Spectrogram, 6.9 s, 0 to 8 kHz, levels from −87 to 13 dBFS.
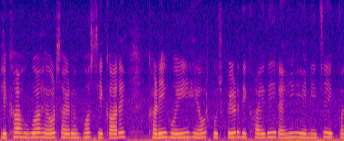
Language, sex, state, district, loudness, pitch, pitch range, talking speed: Hindi, female, Bihar, Patna, -16 LUFS, 230 Hz, 225-245 Hz, 185 wpm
